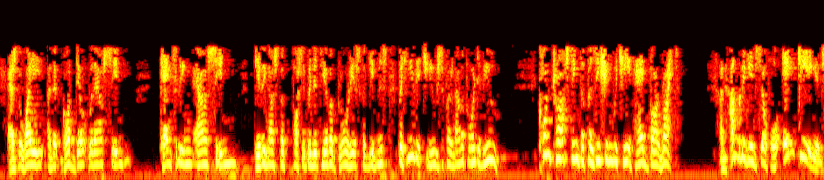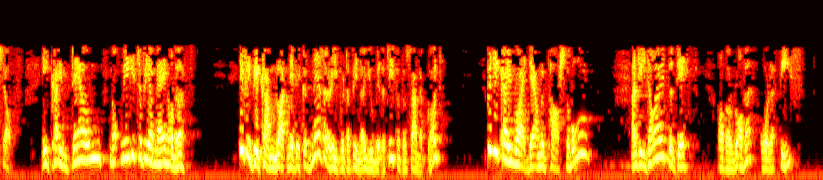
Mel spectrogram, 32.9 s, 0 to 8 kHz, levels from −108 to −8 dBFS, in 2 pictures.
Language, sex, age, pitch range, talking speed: English, male, 60-79, 155-225 Hz, 165 wpm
